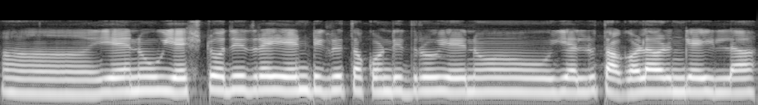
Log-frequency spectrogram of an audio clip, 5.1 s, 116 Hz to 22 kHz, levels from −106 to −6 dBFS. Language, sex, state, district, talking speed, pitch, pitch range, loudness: Kannada, female, Karnataka, Chamarajanagar, 140 wpm, 230 Hz, 225-235 Hz, -14 LUFS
